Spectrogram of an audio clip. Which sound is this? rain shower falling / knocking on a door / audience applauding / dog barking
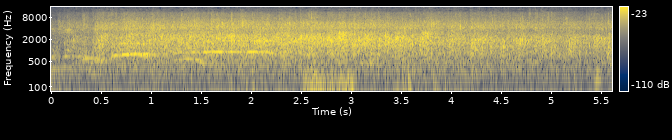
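audience applauding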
